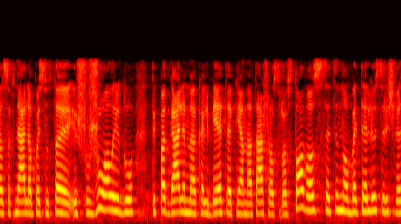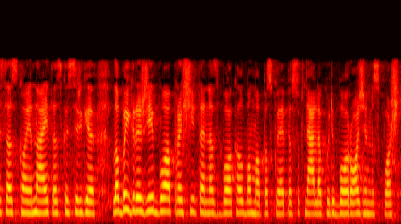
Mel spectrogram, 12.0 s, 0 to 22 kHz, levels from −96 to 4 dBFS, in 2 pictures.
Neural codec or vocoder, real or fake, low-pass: codec, 16 kHz, 8 kbps, FunCodec, trained on LibriTTS, 25 frames a second; fake; 7.2 kHz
